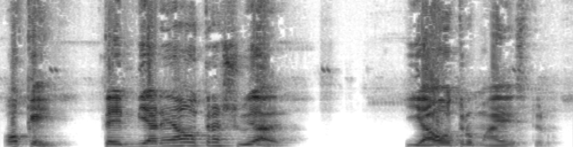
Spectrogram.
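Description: A furious old nobleman scolds his useless son, his voice climbing high and sharp, as a man reads him in a children's story. He sounds exasperated and stern. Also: very animated, moderate pace. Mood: angry. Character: old count, stern and quick-tempered father.

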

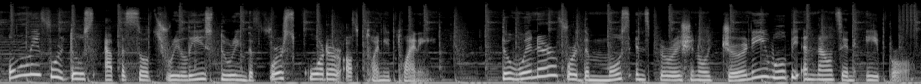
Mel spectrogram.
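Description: A woman hosting a business podcast, reading a scripted intro and asking interview questions in a measured way. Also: a little high, darkish tone. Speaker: podcast host.

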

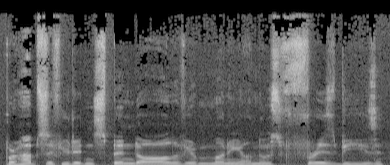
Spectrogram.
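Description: A man's voice: on the high side, steady tone, unhurried, darkish tone, close to an everyday voice. A man voicing a prim, proper male pig who speaks formally and disdainfully. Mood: haughty.

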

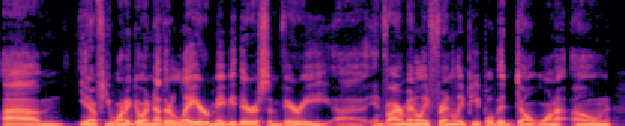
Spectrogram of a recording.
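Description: A man's voice: medium pitch, steady tone, fairly quick, smooth. Male advisor explaining, mid-range voice. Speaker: financial advisor guest. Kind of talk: conversational interview answers.

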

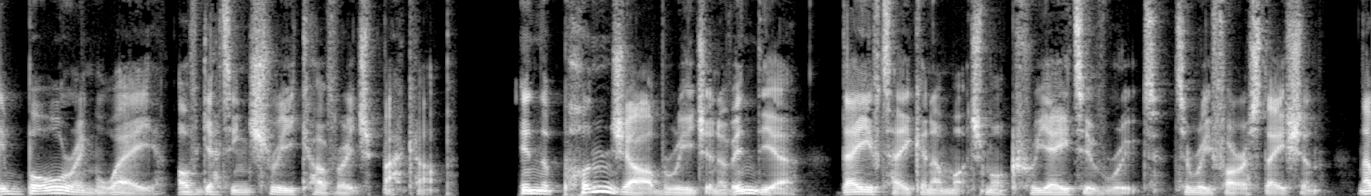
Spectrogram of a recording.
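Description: A man's voice: rumbling low, creaky, a bit bright. A man narrating an educational history explainer, with wry, dry joking asides. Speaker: educational video presenter.

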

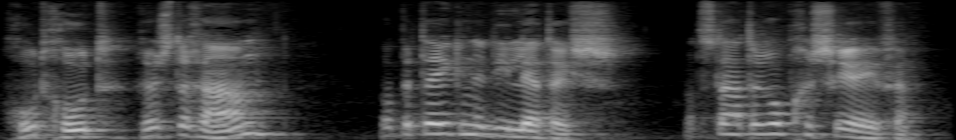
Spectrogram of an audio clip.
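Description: A man's voice: high-pitched, expressive, moderate pace, a bit bright, voice pushed up. A man voicing a touchy, sulky talking duck in a storybook reading, sarcastic and indignant. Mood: defensive.

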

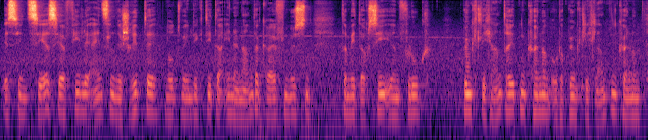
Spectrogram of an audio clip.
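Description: A man's voice: on the low side, fairly even intonation, moderate pace, noisy background. A man asking questions as a podcast host. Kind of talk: interview questions.

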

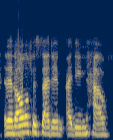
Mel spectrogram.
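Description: A woman from Ghana, answering interview questions in a measured, thoughtful way and pausing with ums. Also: fairly low pitch, lo-fi sound. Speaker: guest artist.

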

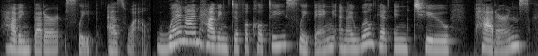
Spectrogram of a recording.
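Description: A woman in her fifties hosting a podcast and guiding a sleep meditation in a slow, soothing, gentle way. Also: mid-range voice, lively intonation. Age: 50s.

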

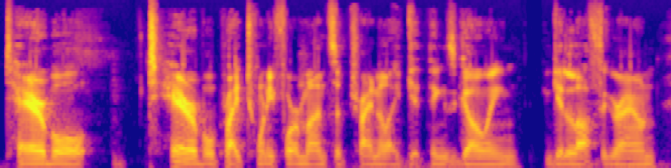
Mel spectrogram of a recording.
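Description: A man, a pet treat company founder, telling a long story in a relaxed interview, full of fillers and restarts. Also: a bass voice, fairly quick, dry recording, clean studio sound. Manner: rambling, filler-heavy storytelling with many restarts.

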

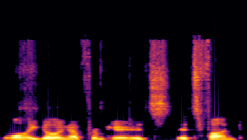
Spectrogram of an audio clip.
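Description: Very deep-voiced man chatting casually. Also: little pitch movement, unhurried, darkish tone. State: voice slightly strained, on the verge of going. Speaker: podcast co-host and fishing guide. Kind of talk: casual podcast chat.

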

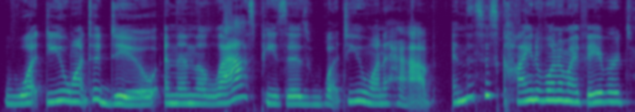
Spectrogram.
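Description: A woman in her thirties hosting an instructional solo podcast, talking through advice in an upbeat, orderly, step-by-step way. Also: medium pitch. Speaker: podcast host giving planning advice.

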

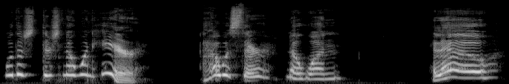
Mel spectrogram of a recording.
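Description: A woman playing an anxious, sarcastic young sorcerer's apprentice in an audio drama, husky and prone to stammering indignation. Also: extremely high pitch, sing-song, slow, exaggerated voice. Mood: bewildered, panicky. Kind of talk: scripted audio drama acting.

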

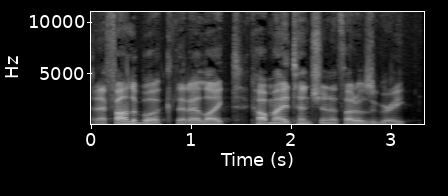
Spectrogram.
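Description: A man's voice: mid-range voice, steady tone, fast, no echo, clean studio sound. Laid-back man telling a crude story. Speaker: podcast co-host. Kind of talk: casual chat.

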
